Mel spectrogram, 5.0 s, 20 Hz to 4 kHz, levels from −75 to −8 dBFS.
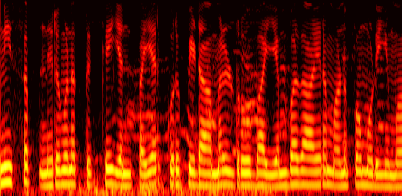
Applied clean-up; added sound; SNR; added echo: none; none; none; none.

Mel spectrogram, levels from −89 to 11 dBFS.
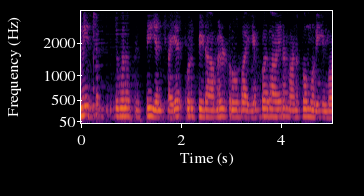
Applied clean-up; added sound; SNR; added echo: neural mask model DeepFilterNet 3.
